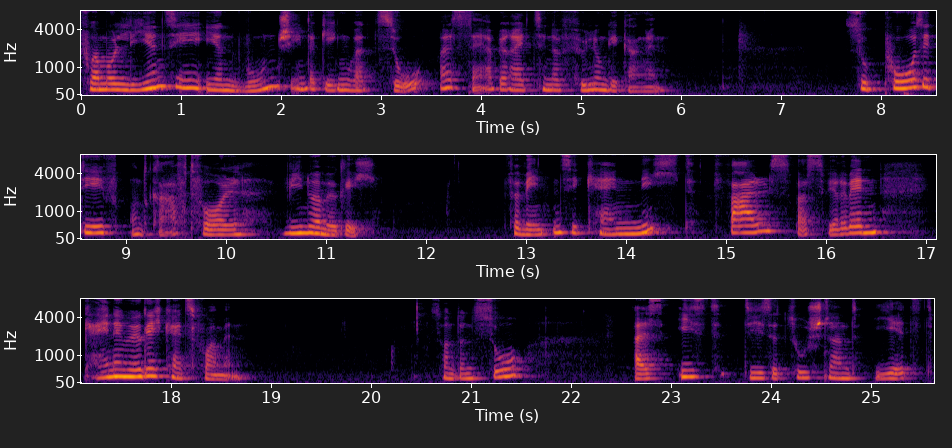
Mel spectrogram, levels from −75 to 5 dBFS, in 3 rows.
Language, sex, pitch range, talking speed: German, female, 185-240 Hz, 90 wpm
